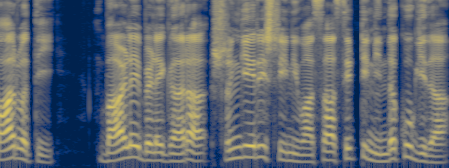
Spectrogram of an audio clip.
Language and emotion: Kannada, neutral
